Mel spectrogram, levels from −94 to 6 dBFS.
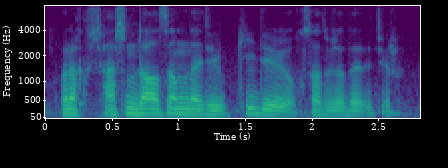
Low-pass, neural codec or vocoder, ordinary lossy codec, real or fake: none; codec, 16 kHz, 8 kbps, FunCodec, trained on Chinese and English, 25 frames a second; none; fake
